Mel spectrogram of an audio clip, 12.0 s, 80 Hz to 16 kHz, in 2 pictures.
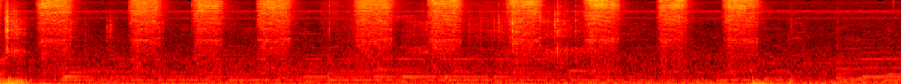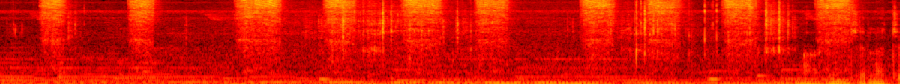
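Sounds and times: spray paint can hissing: 0:00.0 - 0:05.2, 0:06.1 - 0:12.0.

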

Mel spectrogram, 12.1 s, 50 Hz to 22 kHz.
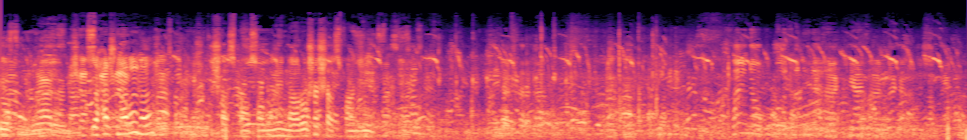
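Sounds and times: chickens clucking: 0:00.0 - 0:12.0
people talking: 0:00.0 - 0:12.0.

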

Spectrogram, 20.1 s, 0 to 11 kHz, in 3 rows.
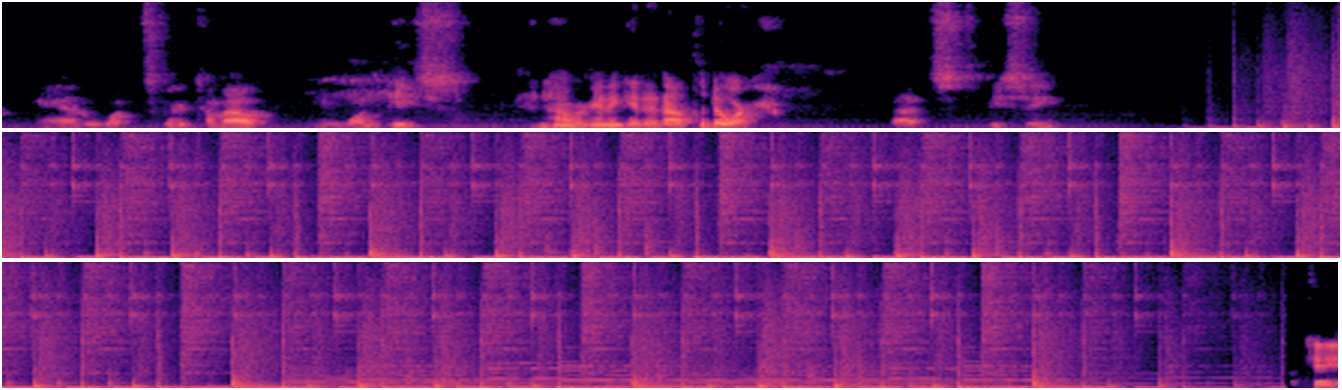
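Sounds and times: drum-kit beat: 0:06.0 - 0:19.8.

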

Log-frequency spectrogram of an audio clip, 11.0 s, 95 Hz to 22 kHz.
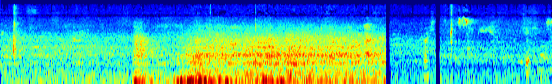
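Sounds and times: rushing noise: 0:02.0 - 0:07.8
low rumble: 0:02.5 - 0:07.8.

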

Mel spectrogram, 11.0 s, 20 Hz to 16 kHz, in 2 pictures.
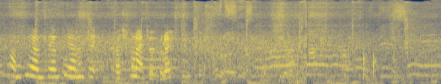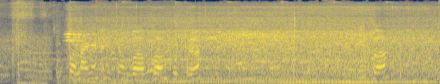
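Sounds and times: indistinct voices: 0:00.0 - 0:10.5
low engine hum: 0:00.5 - 0:11.0.

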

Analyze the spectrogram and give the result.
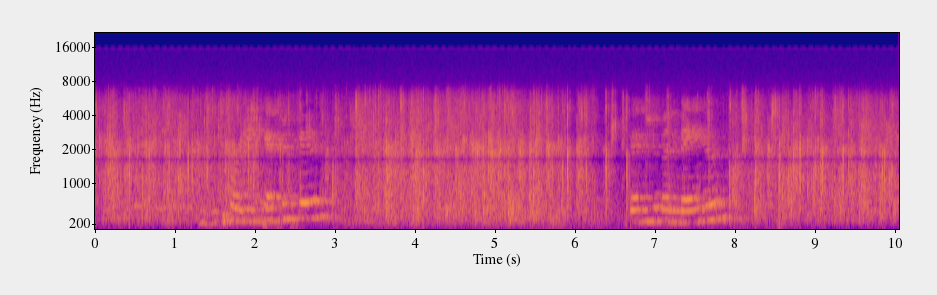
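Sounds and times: audience applauding: 0:00.0 - 0:06.8, 0:07.9 - 0:10.0.

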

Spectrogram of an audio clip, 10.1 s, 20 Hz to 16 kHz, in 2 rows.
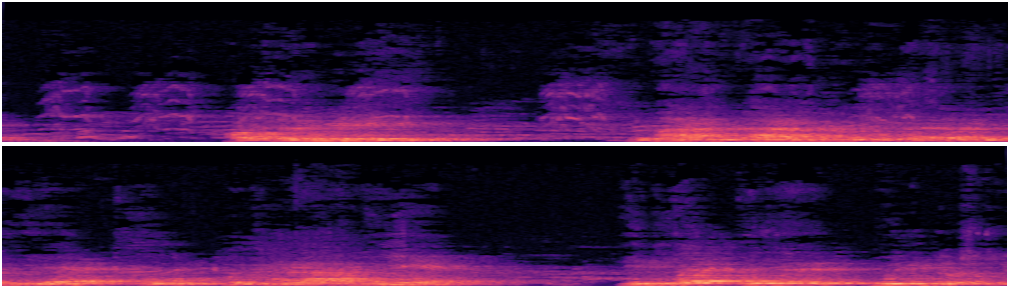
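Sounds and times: man speaking over loudspeaker: 0:00.0 - 0:10.0.

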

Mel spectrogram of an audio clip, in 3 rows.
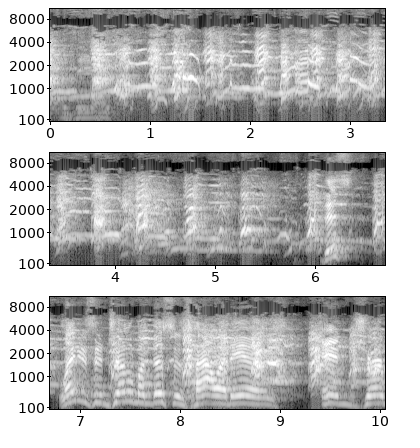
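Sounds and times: puppies whining and yipping: 0:00.0 - 0:10.0.

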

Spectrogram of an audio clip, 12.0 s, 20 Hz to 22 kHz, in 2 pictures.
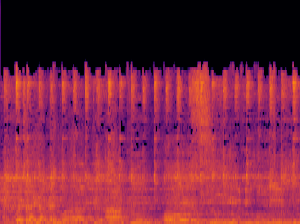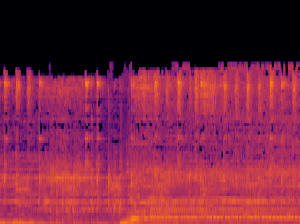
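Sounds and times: backing music: 0:00.0 - 0:12.0
man singing karaoke: 0:00.0 - 0:12.0.

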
